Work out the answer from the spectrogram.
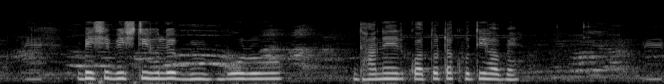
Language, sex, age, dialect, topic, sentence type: Bengali, female, 25-30, Standard Colloquial, agriculture, question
